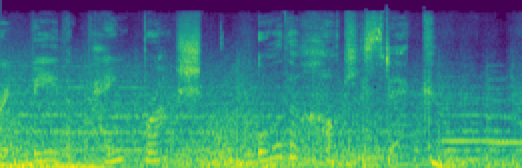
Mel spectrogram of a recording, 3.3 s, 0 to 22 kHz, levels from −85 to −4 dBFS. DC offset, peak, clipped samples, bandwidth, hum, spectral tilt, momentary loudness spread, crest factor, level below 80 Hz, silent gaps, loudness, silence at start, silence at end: under 0.1%; -2 dBFS; under 0.1%; 16.5 kHz; none; -4.5 dB/octave; 3 LU; 10 dB; -18 dBFS; none; -13 LUFS; 0 s; 0 s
